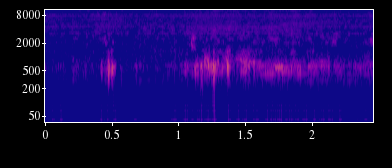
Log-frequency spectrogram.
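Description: Near silence: room tone, with a faint tick about half a second in and a faint soft rustle near the middle.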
